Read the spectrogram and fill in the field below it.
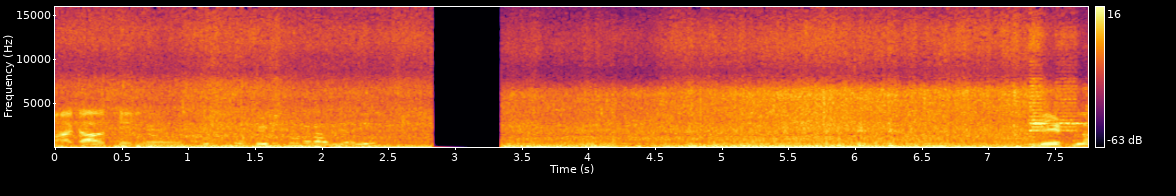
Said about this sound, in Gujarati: પડી રહ્યો છે વરસાદ દિંડોલીમાં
